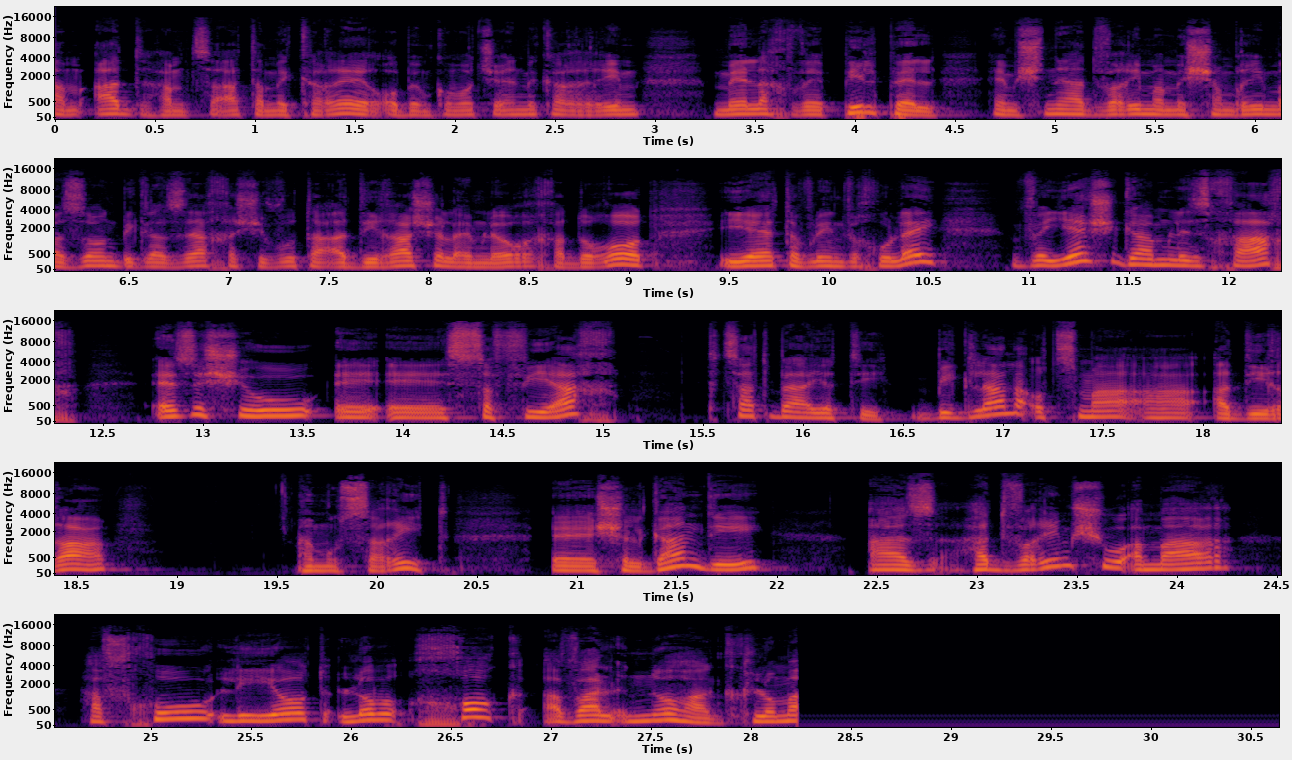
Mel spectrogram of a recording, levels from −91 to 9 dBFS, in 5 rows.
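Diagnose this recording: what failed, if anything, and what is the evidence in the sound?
At 28.23 s the speech cuts off abruptly and never returns; what remains is mains hum about 45 dB below the speech level. This is an audio dropout to a faint residue, likely a connection failing in the analogue wiring, leaving an open, still-live input.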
